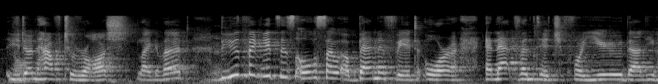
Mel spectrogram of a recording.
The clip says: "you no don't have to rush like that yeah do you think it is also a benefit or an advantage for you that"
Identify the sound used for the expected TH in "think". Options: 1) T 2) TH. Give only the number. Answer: 2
